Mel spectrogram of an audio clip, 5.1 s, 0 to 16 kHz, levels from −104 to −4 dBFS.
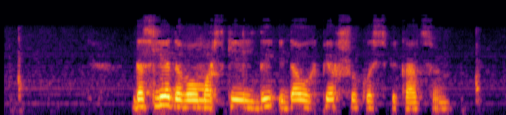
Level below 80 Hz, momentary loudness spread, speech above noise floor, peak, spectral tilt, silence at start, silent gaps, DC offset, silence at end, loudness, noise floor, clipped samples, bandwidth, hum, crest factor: -72 dBFS; 17 LU; 48 dB; -2 dBFS; -6 dB/octave; 0.15 s; none; under 0.1%; 0.3 s; -18 LUFS; -66 dBFS; under 0.1%; 7.2 kHz; none; 18 dB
